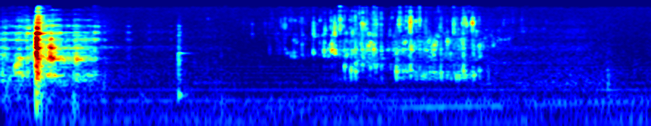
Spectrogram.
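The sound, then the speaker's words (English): A short clink, then after a pause tea streams into a cup in a tea-drinking ritual for just over a second with a soft, bubbly trickle. Nobody speaks. “So I pour the cup. Don't pick it up yet. I pour mine.”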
